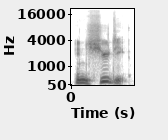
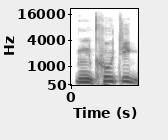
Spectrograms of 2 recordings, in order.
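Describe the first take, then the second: First: The name has a hissing S sound inside. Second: The name has a hard K sound inside. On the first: The speaker calls it right. "that's a C, like a S sound" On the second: The speaker calls it wrong. "I wanted to call him in in cutie"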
